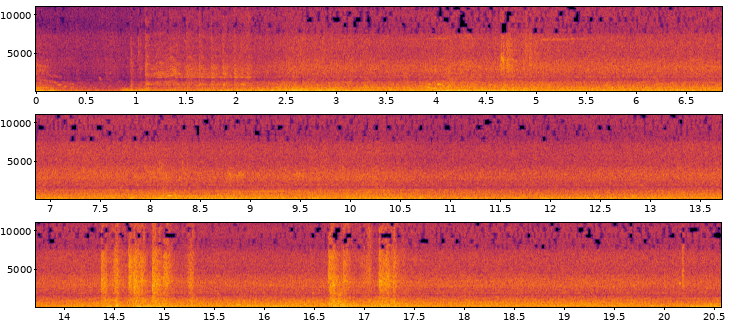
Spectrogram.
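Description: Water splashes around a speeding boat.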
